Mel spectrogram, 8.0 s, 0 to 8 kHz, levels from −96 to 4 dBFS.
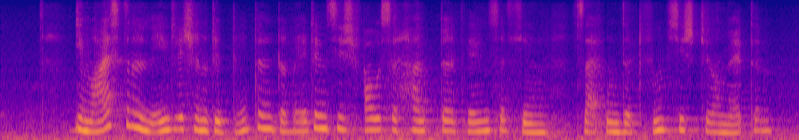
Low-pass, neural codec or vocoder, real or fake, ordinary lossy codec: none; codec, 16 kHz, 0.5 kbps, FunCodec, trained on Chinese and English, 25 frames a second; fake; none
